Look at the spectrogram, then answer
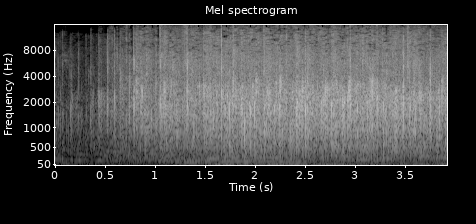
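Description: Loud applause from a large crowd in the video game Batman: The Telltale Series swells up within a second and then holds as a steady, dense roar of clapping.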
